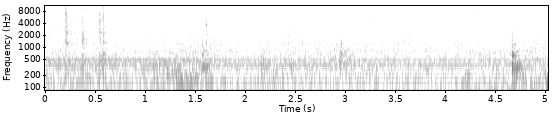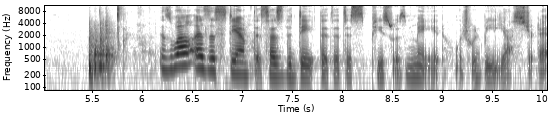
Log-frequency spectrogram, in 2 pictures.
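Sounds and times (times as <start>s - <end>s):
woman speaking: 6.2s - 10.0s.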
